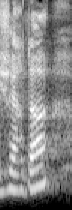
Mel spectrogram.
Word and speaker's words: Gerda: Je m'appelle Gerda, ça se prononce Gerda, mais en France on dit Gerda, un peu comme Germaine, voilà, c'est facile à prononcer.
